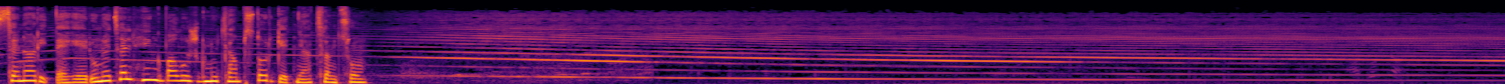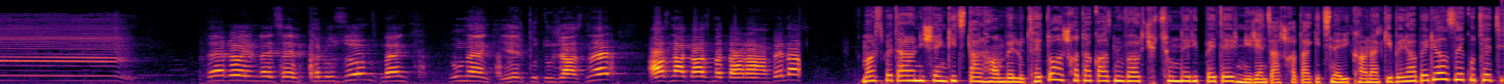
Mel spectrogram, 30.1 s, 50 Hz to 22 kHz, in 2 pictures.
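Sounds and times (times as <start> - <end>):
siren falling tone: 0.0 - 16.6.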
